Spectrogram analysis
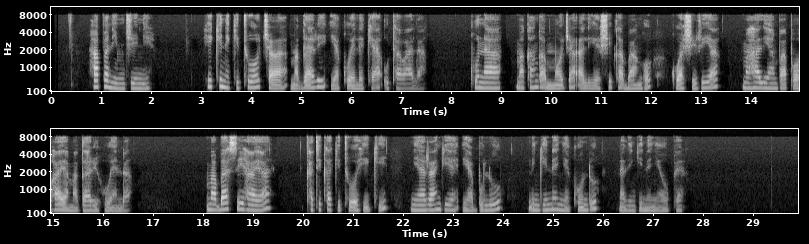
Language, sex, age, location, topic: Swahili, female, 25-35, Nairobi, government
